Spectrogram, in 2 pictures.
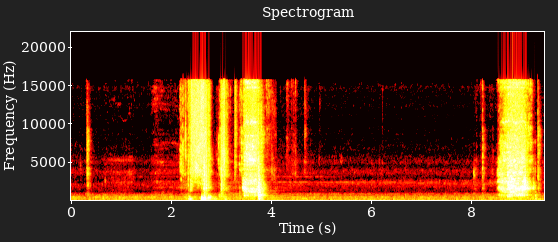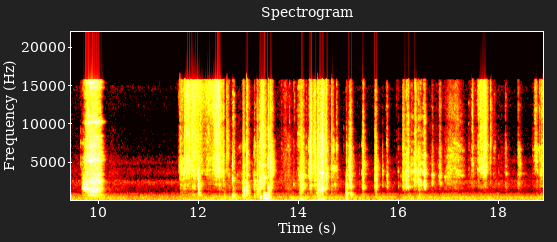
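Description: Card stock and patterned paper being handled and slid over a cutting mat, in a few loud rustling, scraping bursts with quiet gaps between. Near the end comes a run of short, quick rubbing strokes, an ink pad drawn along the edge of a paper piece.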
